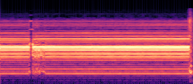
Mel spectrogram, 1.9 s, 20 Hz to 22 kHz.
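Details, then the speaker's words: Data-tape tone of a Space Invaders .PRG played from PC sound card onto tape for a Commodore PET CBM 4032 datasette, played back on the tape player: loud steady high-pitched leader tone holding nearly two seconds then cutting off; sounds like a normal computer tape. "see if we get something that sounds like a computer tape you know let's see what happens there we go I didn't sound too bad"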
